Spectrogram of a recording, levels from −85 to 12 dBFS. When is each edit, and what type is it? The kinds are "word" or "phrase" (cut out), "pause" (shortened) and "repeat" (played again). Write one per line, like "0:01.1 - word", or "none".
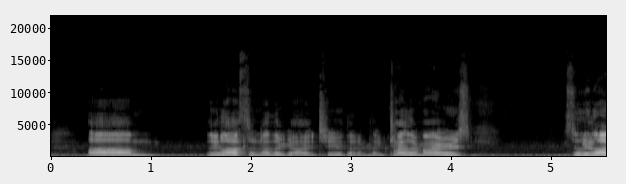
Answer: none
